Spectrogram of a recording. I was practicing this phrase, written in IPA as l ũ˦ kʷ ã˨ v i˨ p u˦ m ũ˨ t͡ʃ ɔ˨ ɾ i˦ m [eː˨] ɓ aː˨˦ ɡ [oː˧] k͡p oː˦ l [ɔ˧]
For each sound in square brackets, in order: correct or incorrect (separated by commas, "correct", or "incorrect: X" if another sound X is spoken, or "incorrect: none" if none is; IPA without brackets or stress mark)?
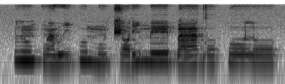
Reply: incorrect: eː˦, correct, incorrect: o˧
